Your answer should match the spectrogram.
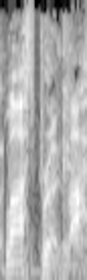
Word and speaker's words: Lothbrok: Is it Lothbrok? – Lothbrok.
